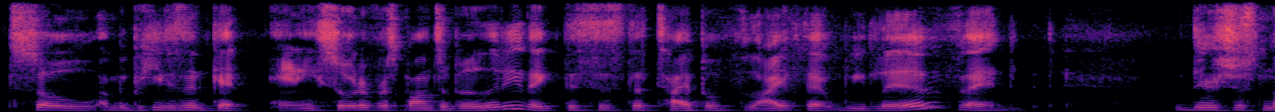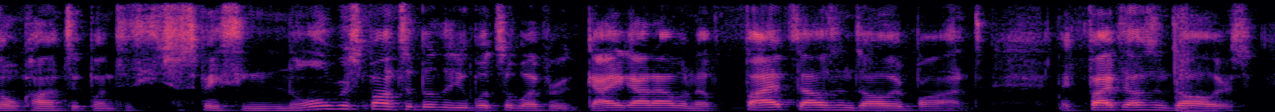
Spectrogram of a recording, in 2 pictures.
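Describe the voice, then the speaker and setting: A man hosting a livestream about true crime, his voice dark and mellow. He rants with open indignation, swearing freely and firing off rhetorical questions. He circles back to repeat his points for emphasis. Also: fairly high pitch, a little fast. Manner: indignant ranting with profanity.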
